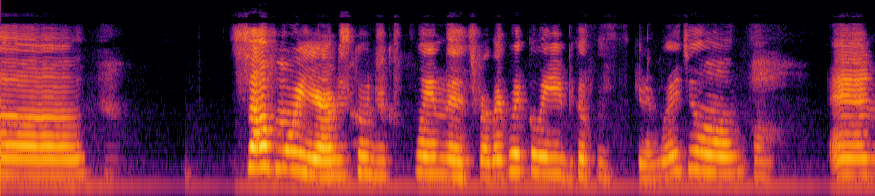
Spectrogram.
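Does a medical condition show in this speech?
Yes: cerebral palsy.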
